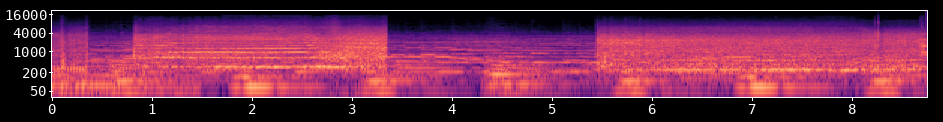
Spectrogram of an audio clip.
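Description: The last train of the night passes, a loud rumbling roar threaded with a steady tonal whine that dips briefly midway and then swells again, with no voices.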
